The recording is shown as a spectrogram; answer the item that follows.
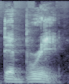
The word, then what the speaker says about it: debris: decrepit debris debris okay and again the i and the s the i is it's french and that's why the i says e the s is not sounded debris let's go sol lee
